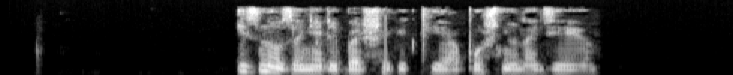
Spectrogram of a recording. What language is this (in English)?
Belarusian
